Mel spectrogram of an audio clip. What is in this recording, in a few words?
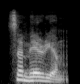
"samarium", Indian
